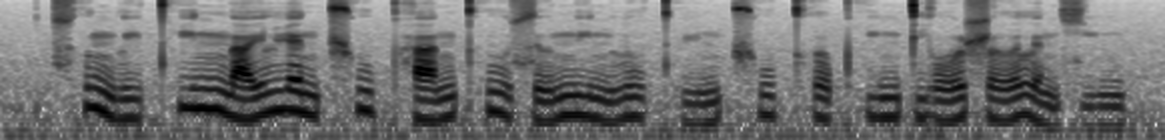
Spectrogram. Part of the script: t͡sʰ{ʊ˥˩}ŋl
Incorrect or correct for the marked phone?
correct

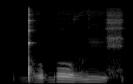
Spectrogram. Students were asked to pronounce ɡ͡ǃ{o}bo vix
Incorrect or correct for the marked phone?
correct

